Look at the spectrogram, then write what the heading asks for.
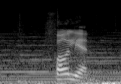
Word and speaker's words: Foillan: Foillan. Don't be confused by the way that it's spelt.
